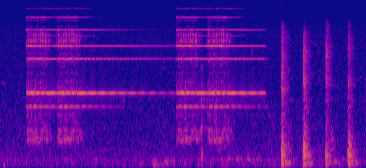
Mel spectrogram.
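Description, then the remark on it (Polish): An old telephone standing on a round table in the corner of a room rings loudly in two double-burst cycles, each a pair of quick trills, followed by four sharp, evenly spaced knocks or thuds. No one speaks. “Ten miły nastrój został brutalnie przerwany głośnym dzwonkiem telefonu, który stał w rogu pokoju na pięknym, okrągłym stoliku, przykrytym haftowaną serwetką w maki.”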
